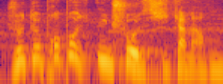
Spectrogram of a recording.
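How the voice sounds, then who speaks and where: A woman's voice: medium pitch, very animated, a little fast, dark tone, soft background music, lightly acted. A woman voicing an arrogant, menacing male official in a manga summary, speaking in a haughty tone.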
